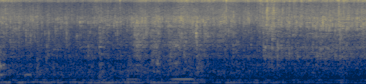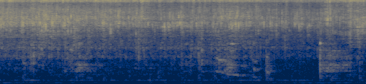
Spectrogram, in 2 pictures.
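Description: Hilsa fish frying in oil on one stove while rice cooks on another, a steady close sizzle with stirring and scraping clatter and faint running water throughout, under occasional speech.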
